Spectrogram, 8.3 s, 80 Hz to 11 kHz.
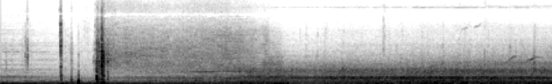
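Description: Road and tyre noise inside a moving 2015 Nissan Leaf, an electric car with no engine note, running on summer tyres. A few light clicks come near the start, and the low rumble grows heavier about four seconds in.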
